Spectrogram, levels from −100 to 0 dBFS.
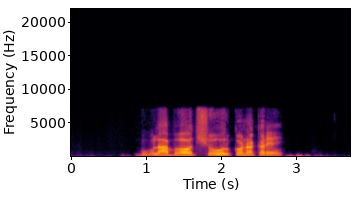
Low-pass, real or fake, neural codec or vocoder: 7.2 kHz; fake; codec, 16 kHz, 0.8 kbps, ZipCodec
